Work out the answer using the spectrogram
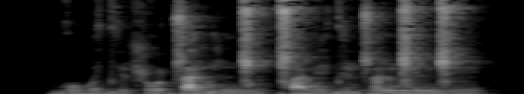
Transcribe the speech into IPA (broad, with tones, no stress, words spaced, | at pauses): ɡo˧βə˩ dʲẽ˩ʂo˧ɖ͡ʐa˥nʲẽ˧ ŋ͡ǁə̃˩ ǁa˧le˩dʲẽ˥ ɖ͡ʐã˥ŋ͡ǁẽ˥ŋ͡ǁẽ˩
